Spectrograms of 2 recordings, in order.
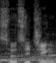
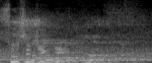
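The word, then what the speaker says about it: Susijengi: at the wolf pack the Susi jingi is what they call them how do you spell that s u s i j e n g i good job sus jingi they must have a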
